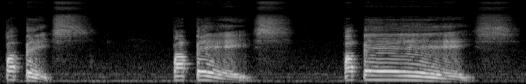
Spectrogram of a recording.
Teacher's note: Porque a sílaba mais forte é a última sílaba da palavra. Então o EI caiu aí na última sílaba da palavra mais forte. Então ele leva acento gráfico, acento agudo.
